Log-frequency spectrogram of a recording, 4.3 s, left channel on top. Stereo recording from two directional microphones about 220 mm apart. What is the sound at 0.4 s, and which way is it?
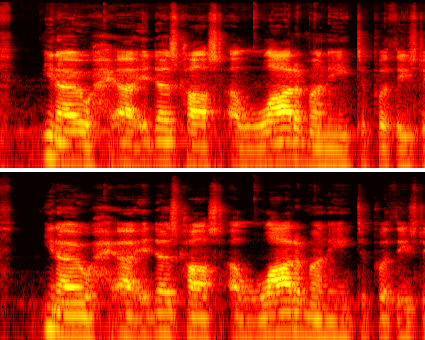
Speech, 35° left (ahead or behind).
